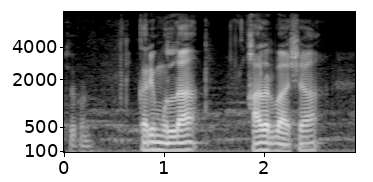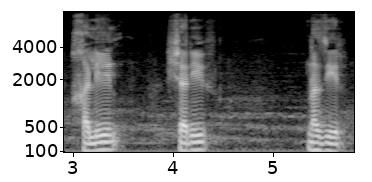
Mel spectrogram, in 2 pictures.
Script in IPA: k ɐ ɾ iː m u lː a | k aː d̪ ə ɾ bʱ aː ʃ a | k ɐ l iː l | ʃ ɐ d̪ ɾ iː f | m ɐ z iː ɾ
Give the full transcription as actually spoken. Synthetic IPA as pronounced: k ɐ ɾ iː m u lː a | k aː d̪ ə ɾ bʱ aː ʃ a | x ɐ l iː l | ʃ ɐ ɾ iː f | n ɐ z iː ɾ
